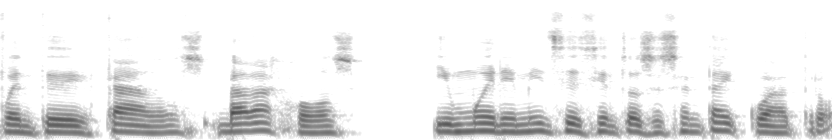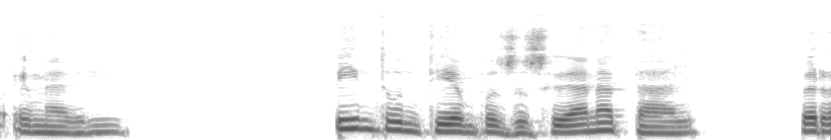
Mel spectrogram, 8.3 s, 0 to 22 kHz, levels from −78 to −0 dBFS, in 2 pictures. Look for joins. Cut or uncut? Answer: uncut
